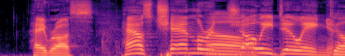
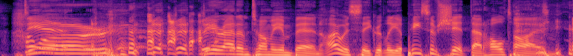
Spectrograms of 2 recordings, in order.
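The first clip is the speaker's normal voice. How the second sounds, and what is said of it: Imitates a TV character's voice. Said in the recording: “Do the voice. Read it in the voice.”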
